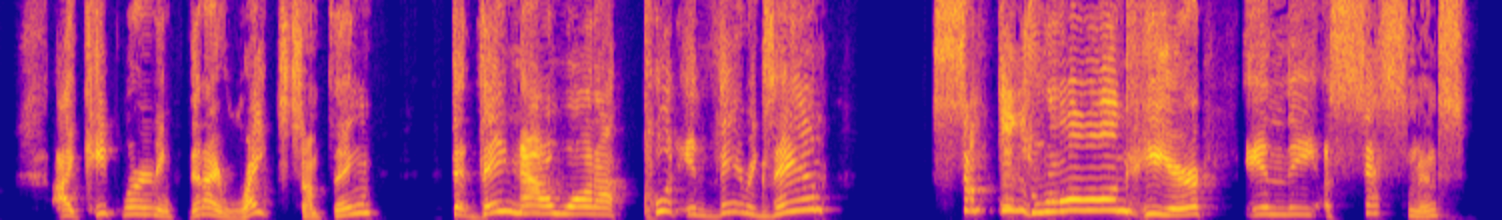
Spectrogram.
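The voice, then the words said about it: Loud, agitated, near-shouting speech. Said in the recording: “I'm screaming. ... you got me all riled up.”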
